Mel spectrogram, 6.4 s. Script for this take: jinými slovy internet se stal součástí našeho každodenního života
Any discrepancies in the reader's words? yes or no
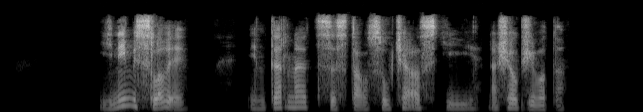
yes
